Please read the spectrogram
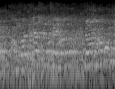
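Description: Speech only: several people talking at once.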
